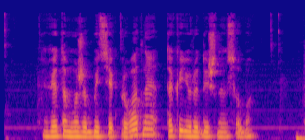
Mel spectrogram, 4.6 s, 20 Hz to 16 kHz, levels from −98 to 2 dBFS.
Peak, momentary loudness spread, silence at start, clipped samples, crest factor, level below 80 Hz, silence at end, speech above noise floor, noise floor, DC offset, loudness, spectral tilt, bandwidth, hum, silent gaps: -12 dBFS; 10 LU; 0.65 s; under 0.1%; 16 dB; -48 dBFS; 0 s; 37 dB; -63 dBFS; under 0.1%; -27 LUFS; -7 dB/octave; 11 kHz; none; none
